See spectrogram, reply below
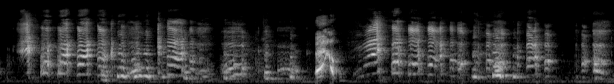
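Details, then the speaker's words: Giggly vocal sounds broken by a sharp, sudden gulping catch; a mother's pretend (simulated) hiccups in the bathtub while her child laughs; hiccups. "Help. I have the hiccups."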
